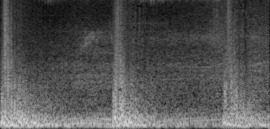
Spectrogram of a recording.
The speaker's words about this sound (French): Bakhmout, le fracas des départs d'artillerie. Mais aussi le sifflement et l'explosion des arrivées.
